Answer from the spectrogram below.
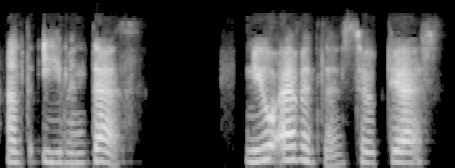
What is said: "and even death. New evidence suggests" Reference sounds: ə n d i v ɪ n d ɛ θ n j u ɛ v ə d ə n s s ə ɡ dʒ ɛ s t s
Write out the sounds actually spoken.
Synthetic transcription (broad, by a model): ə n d i v ɪ n d ɛ θ n j u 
